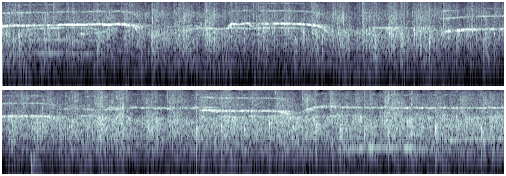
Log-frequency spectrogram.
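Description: Audience applauding steadily, dense clapping with several high held tones sounding over it.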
